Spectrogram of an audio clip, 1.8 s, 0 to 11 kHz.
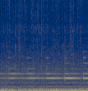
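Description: A southbound CN freight train led by Dash 9 locomotive 3302 rolls past at Ladysmith, Wisconsin, a loud, steady rumble of wheels and engines with a sustained tonal whine on top, close by and continuous.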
